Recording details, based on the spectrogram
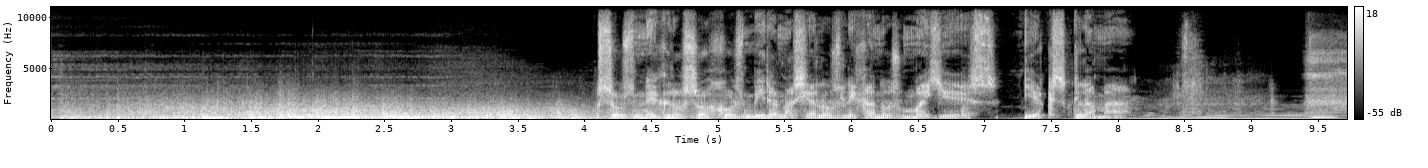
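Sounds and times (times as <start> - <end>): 
thunder from an approaching storm on a hot stifling night: 0.0 - 7.0
speech: 4.1 - 8.7.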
